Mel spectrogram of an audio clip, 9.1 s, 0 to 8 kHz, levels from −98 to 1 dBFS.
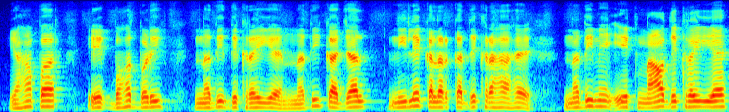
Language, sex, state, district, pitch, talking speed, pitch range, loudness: Hindi, male, Uttar Pradesh, Etah, 140 Hz, 165 wpm, 130-155 Hz, -18 LUFS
